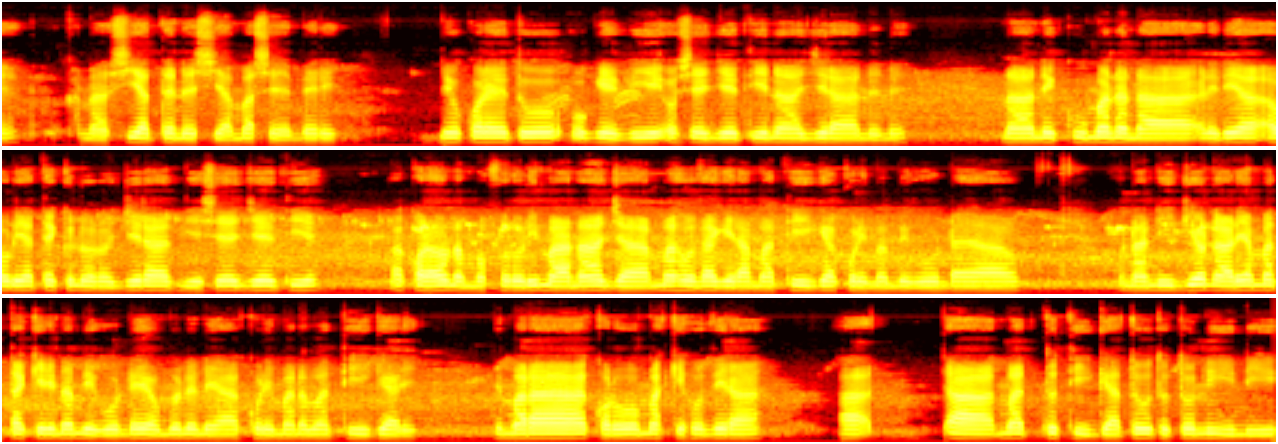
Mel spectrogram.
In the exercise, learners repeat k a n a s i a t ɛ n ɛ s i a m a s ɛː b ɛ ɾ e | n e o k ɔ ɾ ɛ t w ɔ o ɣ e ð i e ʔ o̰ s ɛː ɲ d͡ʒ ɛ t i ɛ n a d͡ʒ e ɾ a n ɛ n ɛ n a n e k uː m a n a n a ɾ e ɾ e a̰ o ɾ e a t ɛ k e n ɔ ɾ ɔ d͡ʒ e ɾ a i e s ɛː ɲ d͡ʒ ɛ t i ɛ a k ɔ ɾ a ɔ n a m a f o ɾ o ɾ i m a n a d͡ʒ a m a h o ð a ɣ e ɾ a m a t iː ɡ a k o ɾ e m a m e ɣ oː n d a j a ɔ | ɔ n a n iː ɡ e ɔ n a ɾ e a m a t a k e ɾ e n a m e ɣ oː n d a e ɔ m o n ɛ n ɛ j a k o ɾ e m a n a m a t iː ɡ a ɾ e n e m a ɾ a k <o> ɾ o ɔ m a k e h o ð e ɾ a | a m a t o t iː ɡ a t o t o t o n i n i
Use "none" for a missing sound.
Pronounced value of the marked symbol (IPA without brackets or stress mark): ɔ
